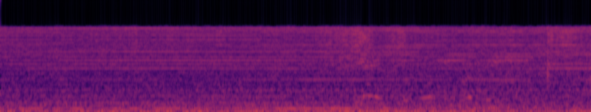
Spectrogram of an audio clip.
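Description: Offshore crane's engine and hydraulic machinery running with a steady, loud low drone.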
